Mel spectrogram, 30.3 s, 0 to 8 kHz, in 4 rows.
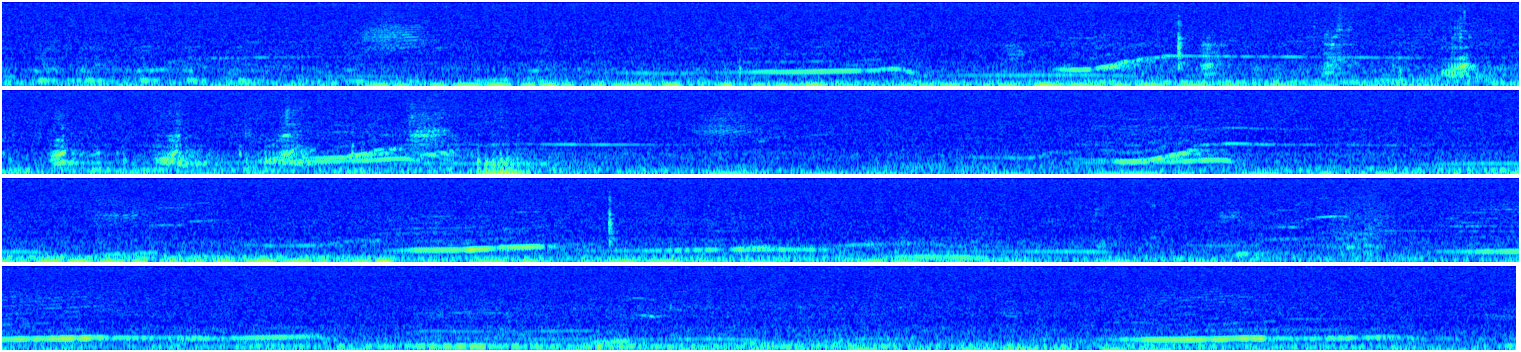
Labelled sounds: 5.6	6.9	humpback whale, 0.80 to 1.2 kHz
9.8	11.4	humpback whale, 0.93 to 2.0 kHz
13.5	14.1	humpback whale, 0.90 to 2.1 kHz
15.6	15.9	humpback whale, 2.1 to 2.2 kHz
21.7	22.7	humpback whale, 1.0 to 2.1 kHz

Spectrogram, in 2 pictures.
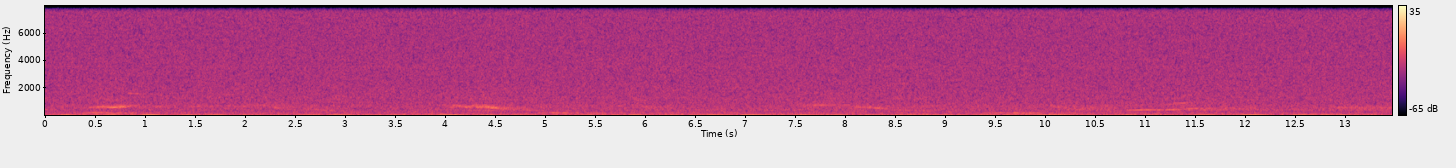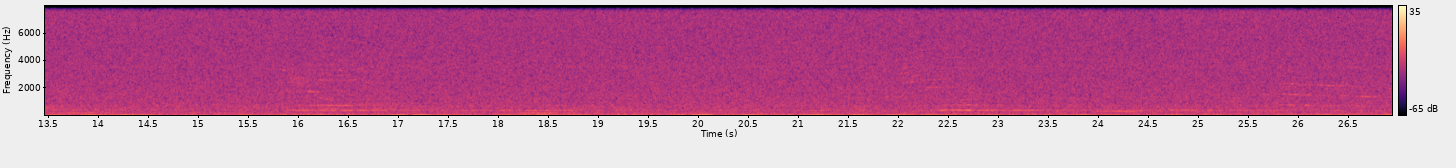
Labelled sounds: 25.8	26.2	humpback whale, 1.4 to 2.3 kHz

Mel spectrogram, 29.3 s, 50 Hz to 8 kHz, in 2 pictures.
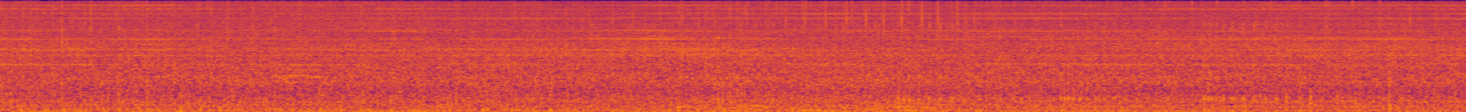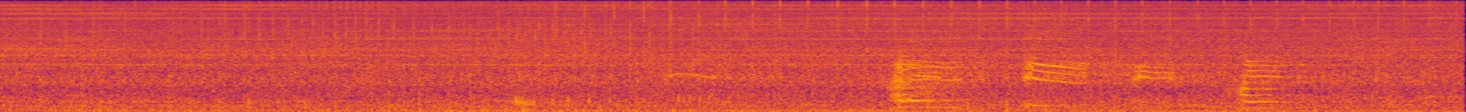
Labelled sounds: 24.9	25.2	killer whale, southern resident, 0.87 to 1.0 kHz

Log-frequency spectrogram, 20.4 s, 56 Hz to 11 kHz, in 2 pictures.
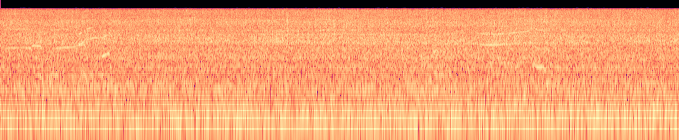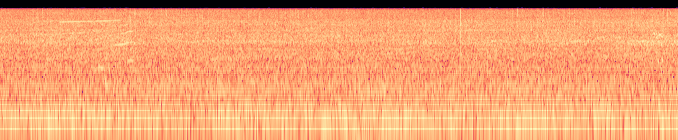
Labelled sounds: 0.8	1.7	killer whale, southern resident, 0.62 to 3.9 kHz
7.1	8.1	killer whale, southern resident, 1.1 to 4.0 kHz
10.8	12.2	killer whale, southern resident, 0.52 to 5.1 kHz

